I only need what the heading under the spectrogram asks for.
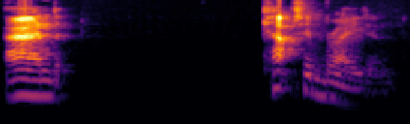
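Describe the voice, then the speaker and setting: A man's voice: medium pitch, very animated, slow, background noise. A man casually recapping a tabletop role-play tournament as game master, talking emphatically and dramatically, repeating phrases for effect. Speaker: game master and vidcast host. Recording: roomy, echoey room sound.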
